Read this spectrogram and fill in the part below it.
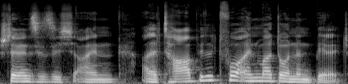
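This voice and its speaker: Ordinary pitch variation in a normal speaking voice, delivered at a fairly slow pace. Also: man. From Saarland, Germany (Dillingen). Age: 60s. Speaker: art educator, museum expert. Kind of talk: interview, expert explanation.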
